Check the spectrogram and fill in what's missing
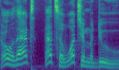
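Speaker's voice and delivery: goofy cartoon bird voice, swooping up and down. Speaker describes how Harkin World Claimer sounds in their head: Little Mermaid seagull voice. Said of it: "sounds more like uh, the seagull".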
